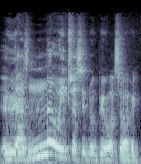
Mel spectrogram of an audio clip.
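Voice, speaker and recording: Dad type on the radio, slightly high voice, eager and chatty. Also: male voice, very animated, quick pace. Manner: enthusiastic, warm storytelling. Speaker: radio co-host. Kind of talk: casual radio chat.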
